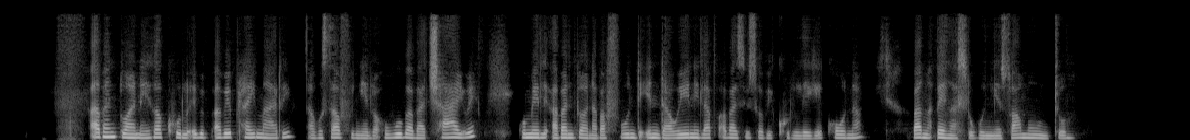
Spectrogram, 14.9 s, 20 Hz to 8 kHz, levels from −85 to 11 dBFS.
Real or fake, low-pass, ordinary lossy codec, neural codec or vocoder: fake; 7.2 kHz; MP3, 48 kbps; codec, 16 kHz, 0.7 kbps, FocalCodec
